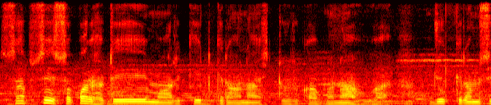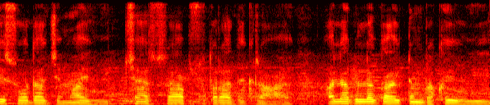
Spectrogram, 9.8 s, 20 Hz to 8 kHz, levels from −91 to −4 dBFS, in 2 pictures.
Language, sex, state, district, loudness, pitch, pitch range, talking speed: Hindi, male, Chhattisgarh, Bilaspur, -29 LUFS, 140 Hz, 120-150 Hz, 185 wpm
